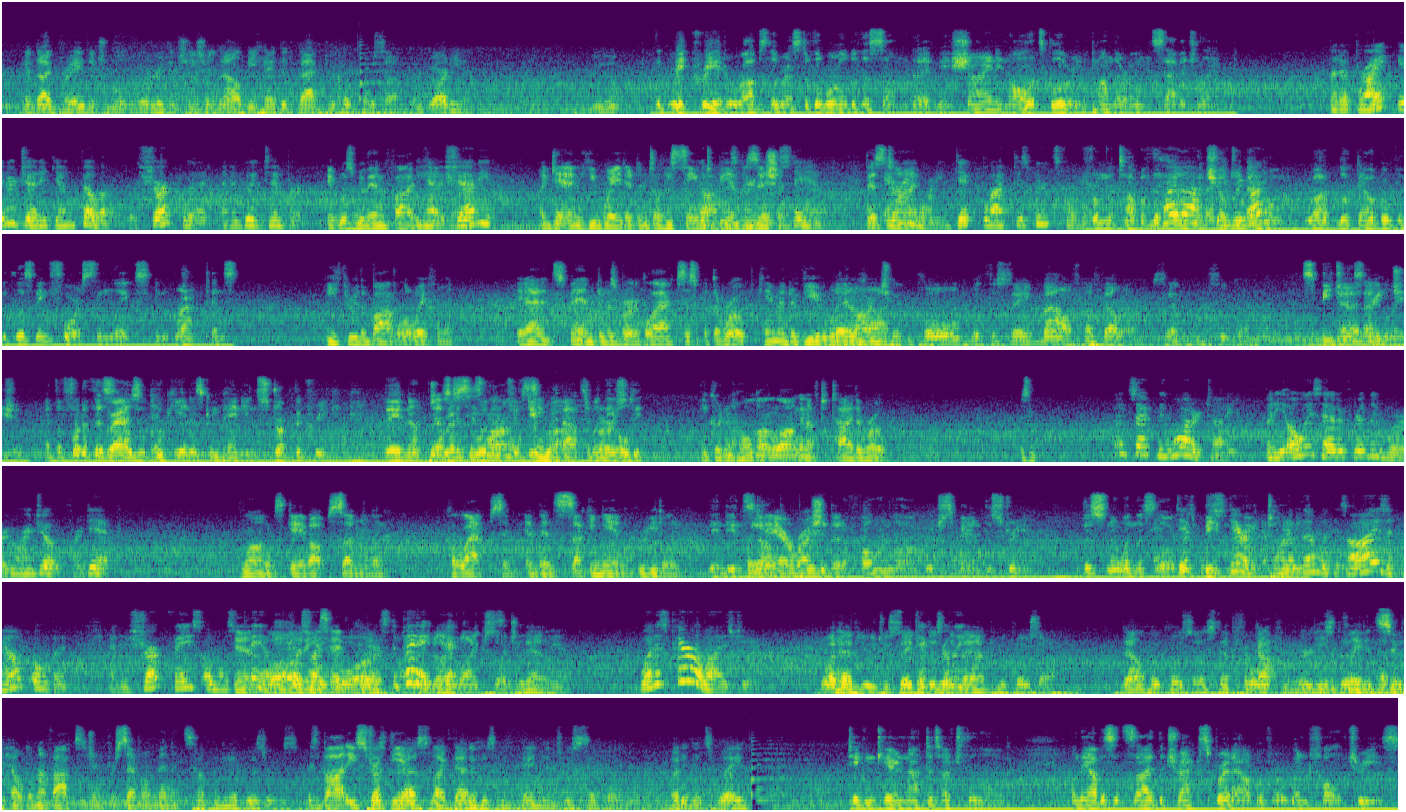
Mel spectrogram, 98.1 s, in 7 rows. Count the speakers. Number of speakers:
4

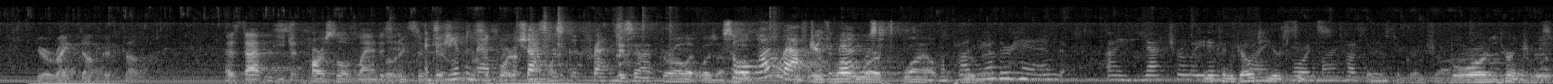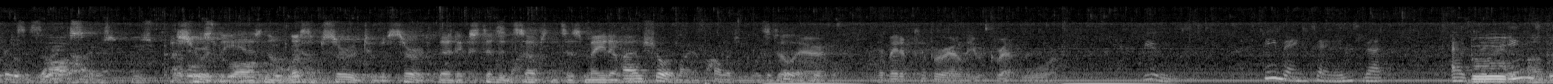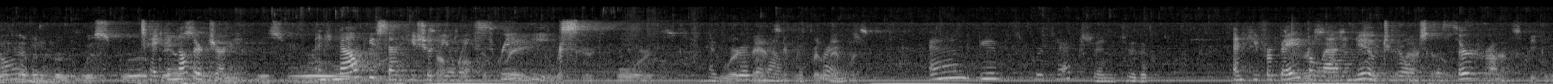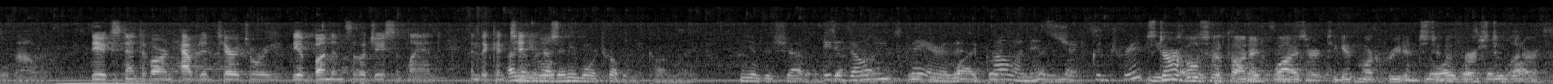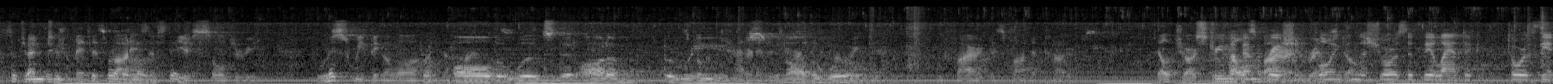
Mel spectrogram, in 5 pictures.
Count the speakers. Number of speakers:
8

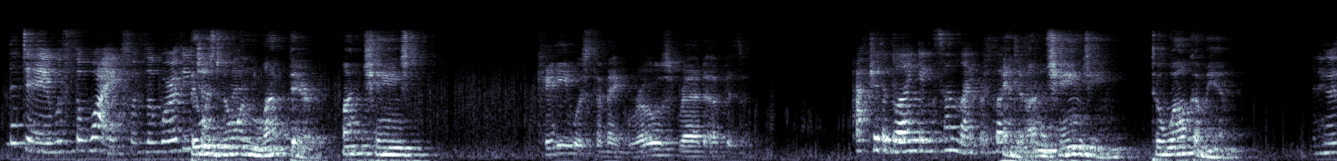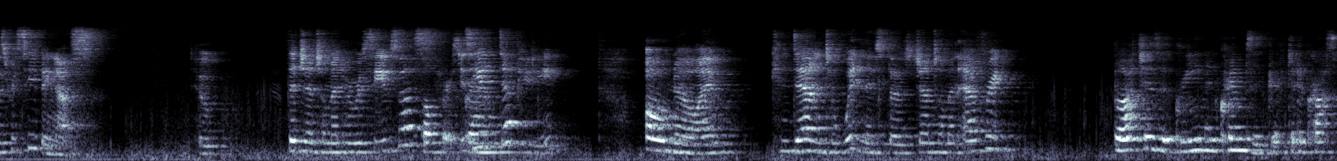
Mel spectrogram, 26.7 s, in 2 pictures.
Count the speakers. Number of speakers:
4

